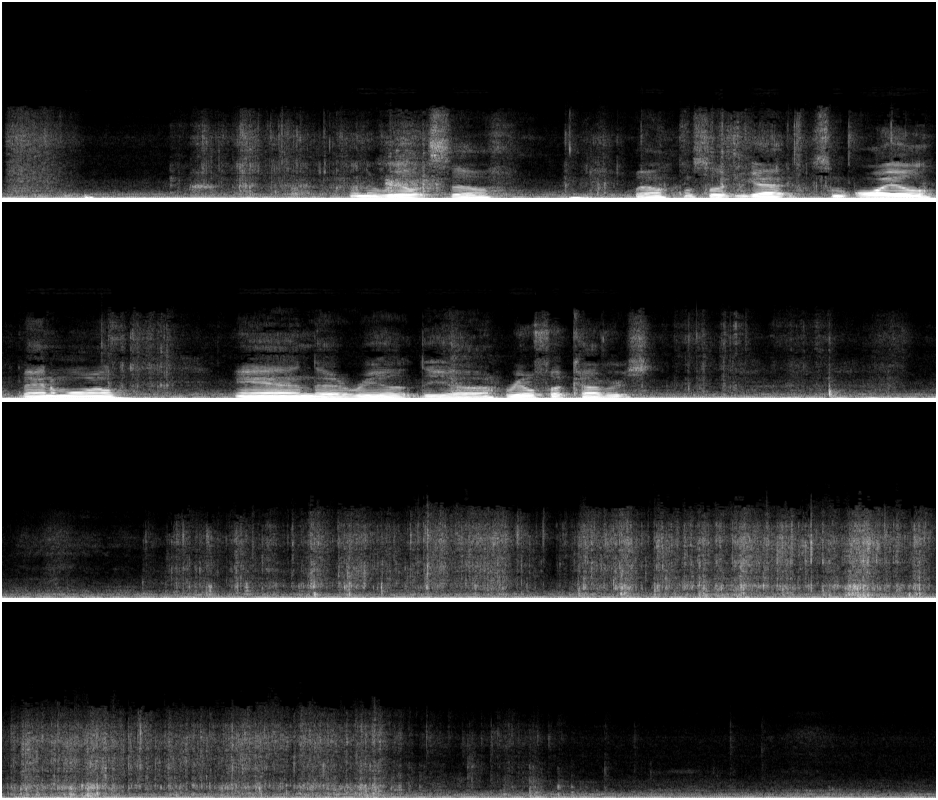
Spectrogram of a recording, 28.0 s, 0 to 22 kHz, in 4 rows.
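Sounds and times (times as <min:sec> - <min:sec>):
steady low hum: 0:00.0 - 0:28.0
bubble wrap crinkling: 0:01.2 - 0:03.5, 0:04.2 - 0:07.0, 0:07.6 - 0:08.5, 0:11.9 - 0:13.8, 0:15.0 - 0:25.4.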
